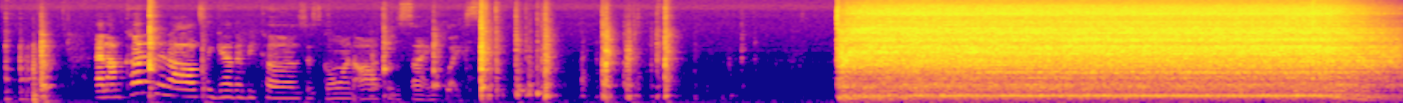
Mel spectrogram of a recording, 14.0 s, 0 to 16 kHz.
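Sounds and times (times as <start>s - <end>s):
food processor motor humming: 8.4s - 14.0s.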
